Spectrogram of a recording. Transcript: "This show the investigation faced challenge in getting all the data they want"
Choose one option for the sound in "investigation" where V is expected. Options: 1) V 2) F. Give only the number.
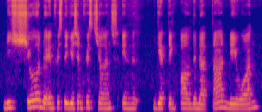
2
